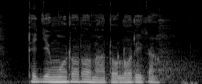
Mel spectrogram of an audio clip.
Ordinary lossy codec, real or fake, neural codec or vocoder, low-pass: none; real; none; none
